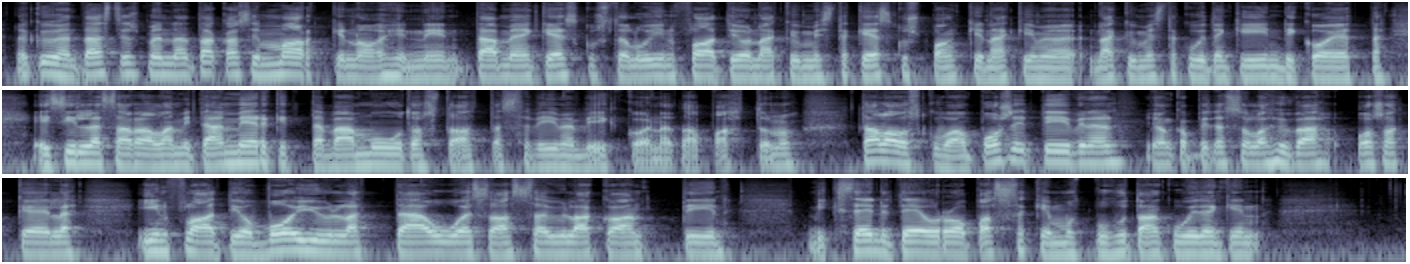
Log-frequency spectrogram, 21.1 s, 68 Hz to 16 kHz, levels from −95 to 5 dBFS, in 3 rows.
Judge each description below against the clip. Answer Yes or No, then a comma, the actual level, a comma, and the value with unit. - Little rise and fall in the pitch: Yes, narrow, 1.9 semitones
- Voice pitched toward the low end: Yes, low, 125 Hz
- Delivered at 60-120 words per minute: No, average, 130 wpm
